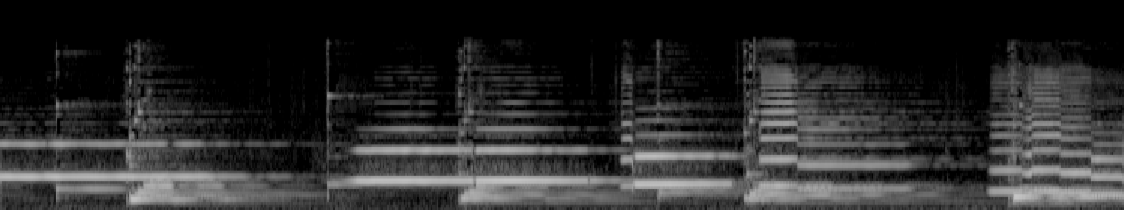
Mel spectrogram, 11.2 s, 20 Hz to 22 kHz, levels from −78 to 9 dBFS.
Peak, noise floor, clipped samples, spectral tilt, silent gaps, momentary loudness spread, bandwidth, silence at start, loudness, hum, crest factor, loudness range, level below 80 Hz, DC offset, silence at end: -4 dBFS; -47 dBFS; under 0.1%; -4 dB/octave; none; 15 LU; 10.5 kHz; 0 s; -19 LUFS; none; 14 dB; 4 LU; -60 dBFS; under 0.1%; 0 s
